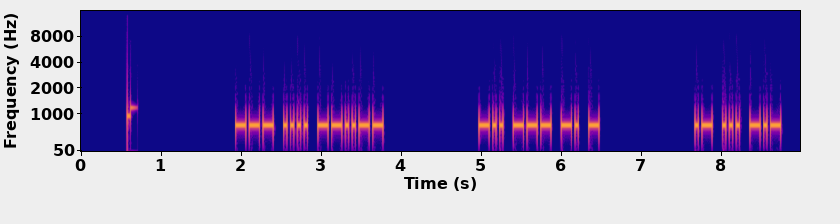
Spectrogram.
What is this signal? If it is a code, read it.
Morse code, heard as a keyed tone, about 28 wpm, 700 Hz. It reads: OH, DONT ASK
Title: 4x Word-Spacing - Sentences from Top 500 Words - 28wpm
